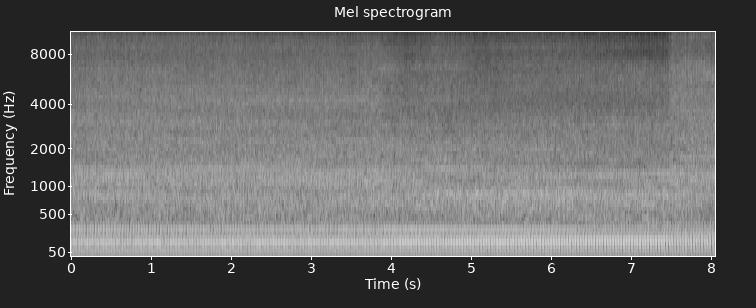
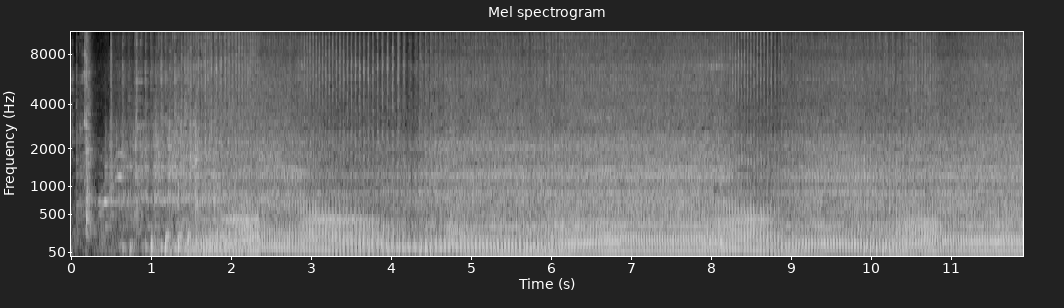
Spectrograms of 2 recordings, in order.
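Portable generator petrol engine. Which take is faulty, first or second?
second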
